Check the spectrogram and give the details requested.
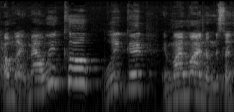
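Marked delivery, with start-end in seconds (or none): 0.4-1.8 very high, loud placating reply; mock reassurance. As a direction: act out brushing off the boss in a high voice. Retold reassurance to angry boss.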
